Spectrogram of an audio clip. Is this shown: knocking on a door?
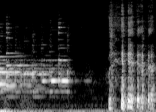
no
